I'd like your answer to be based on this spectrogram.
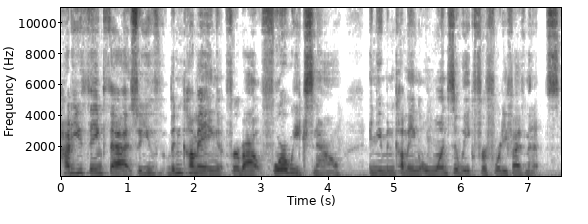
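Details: Adult woman, role-played clinician; normal speech.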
